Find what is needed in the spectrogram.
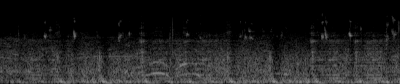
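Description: Game sound from a basketball arena: crowd murmur with a basketball bouncing on the hardwood court in short knocks, and faint voices underneath.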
